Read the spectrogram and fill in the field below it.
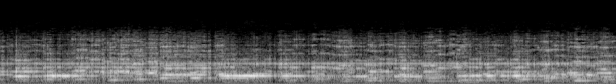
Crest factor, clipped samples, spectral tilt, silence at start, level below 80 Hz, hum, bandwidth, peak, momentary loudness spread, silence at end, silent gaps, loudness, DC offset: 14 dB; under 0.1%; -7.5 dB/octave; 0 s; -52 dBFS; none; 5.4 kHz; -2 dBFS; 7 LU; 0 s; none; -16 LUFS; 0.6%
